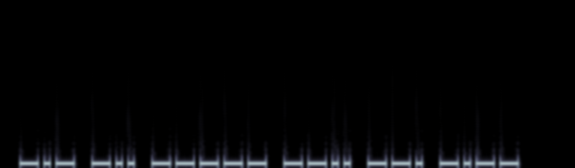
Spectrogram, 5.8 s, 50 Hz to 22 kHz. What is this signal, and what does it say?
Morse code, heard as a keyed tone, about 20 wpm, 700 Hz. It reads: KD0ZGY
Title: USA Call Signs Repeated 3x 20wpm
